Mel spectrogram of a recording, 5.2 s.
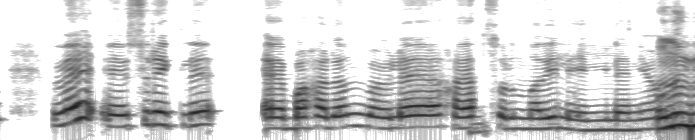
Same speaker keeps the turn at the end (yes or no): no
